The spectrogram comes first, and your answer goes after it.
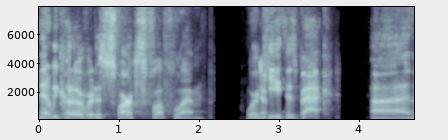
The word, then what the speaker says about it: Svartalfheim: Svartalheim. No, there's no H. It's an F. Svartalfheim.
